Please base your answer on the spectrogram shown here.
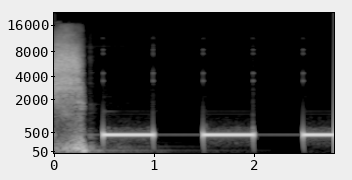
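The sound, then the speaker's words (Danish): A telephone busy signal follows a call attempt as three regular beeps of a steady, low, pure tone, each followed by an equal silence. The last beep is cut short, and a brief burst of noise comes before the first. “Det er som om, der er optaget.”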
